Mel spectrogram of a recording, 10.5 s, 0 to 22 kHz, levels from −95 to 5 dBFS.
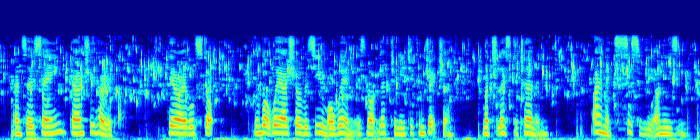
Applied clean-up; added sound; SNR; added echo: classical method log-MMSE.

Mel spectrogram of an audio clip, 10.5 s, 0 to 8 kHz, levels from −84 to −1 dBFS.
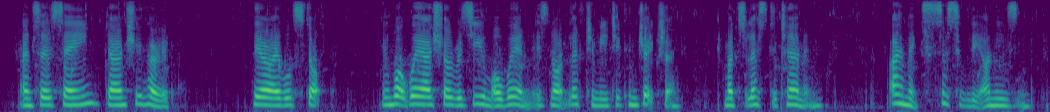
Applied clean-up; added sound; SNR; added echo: neural separator model SepFormer DNS4.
